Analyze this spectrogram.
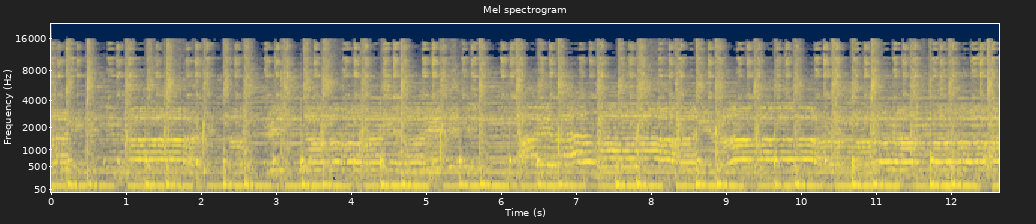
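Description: Kirtan: voices singing a devotional chant over a hand-played mridanga drum and the fast, steady clash of karatalas hand cymbals.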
